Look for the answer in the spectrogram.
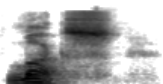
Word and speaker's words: luxe: Hey, Thomas Hine, yeah, I can't remember where exactly where you're like, yeah, it's Luxe, like deluxe, but it has the E just for class, silent E.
